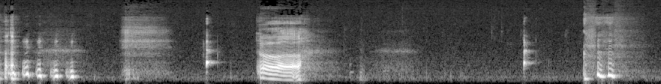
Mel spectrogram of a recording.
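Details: Abrupt, sharp little catches recurring between brief voiced squeaks and breathy sounds in a small room, from a girl with comical hiccups; hiccups.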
